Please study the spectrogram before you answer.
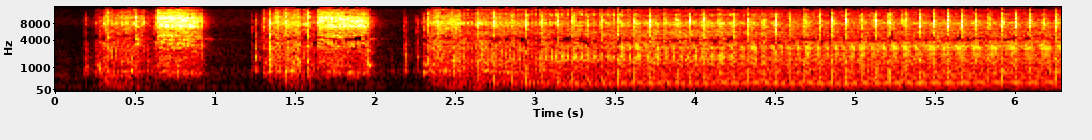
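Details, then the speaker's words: Homelite-made string trimmer (Homelite or Craftsman-branded), a marketplace find bottle-fed 2-cycle fuel, compression and spark unknown: after a few short bursts it settles into a fast, buzzy, steady two-stroke run. It runs, though it was slightly over-fuelled. "Yeah. She'll run. I mean, if I put fuel in the tank, she may take off and run for us."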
